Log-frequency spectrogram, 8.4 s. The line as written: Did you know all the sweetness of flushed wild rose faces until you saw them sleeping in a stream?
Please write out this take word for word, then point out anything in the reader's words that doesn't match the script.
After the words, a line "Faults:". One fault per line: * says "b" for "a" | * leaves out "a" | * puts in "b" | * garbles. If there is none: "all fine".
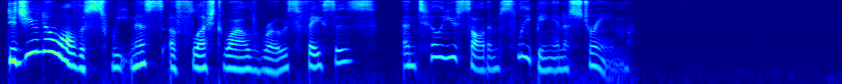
Did you know all the sweetness of flushed wild rose faces until you saw them sleeping in a stream?
Faults:
all fine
